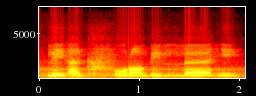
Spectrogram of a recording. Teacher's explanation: Huruf kaf itu jangan dibaca mantul, tapi dihameskan, dikeluarkan saja udaranya.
